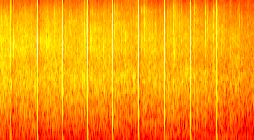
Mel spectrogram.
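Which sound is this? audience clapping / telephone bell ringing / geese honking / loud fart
audience clapping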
